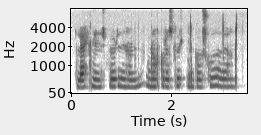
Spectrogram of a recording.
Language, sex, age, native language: Icelandic, female, 13, Icelandic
